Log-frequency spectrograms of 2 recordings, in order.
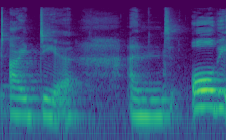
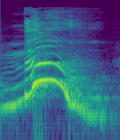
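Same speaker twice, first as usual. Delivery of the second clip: big loud, high moo; cow moo; 7 semitones higher, 16 dB louder than usual. A narrator's reading. Alarmed cow hears of the plot, loud mooing. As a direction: bellow out a moo. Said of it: "the cow said".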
